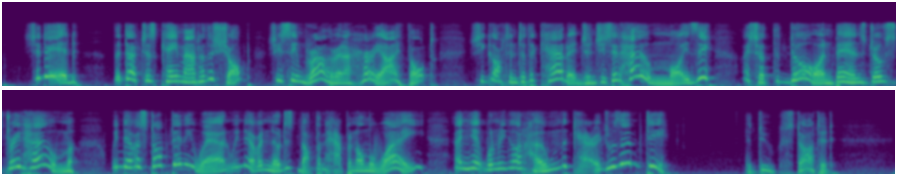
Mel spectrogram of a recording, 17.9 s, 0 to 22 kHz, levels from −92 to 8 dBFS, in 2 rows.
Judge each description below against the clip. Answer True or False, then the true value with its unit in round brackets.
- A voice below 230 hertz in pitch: False (250 Hz)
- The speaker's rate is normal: False (210 wpm)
